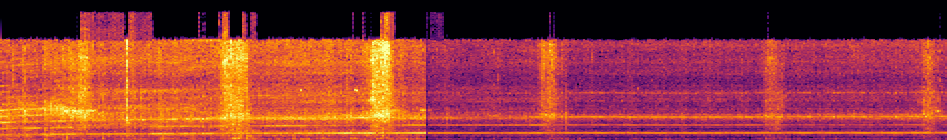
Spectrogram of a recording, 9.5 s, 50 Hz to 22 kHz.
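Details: Spartan 1065 drain cleaning machine running its spring-wound cable through a backyard corrugated drain pipe; a steady motor whine with the cable slapping rhythmically about three times a second. Normal operation.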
